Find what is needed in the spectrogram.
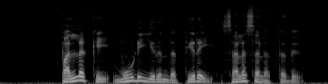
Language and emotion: Tamil, neutral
